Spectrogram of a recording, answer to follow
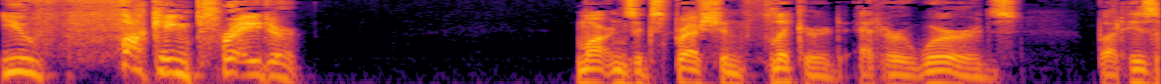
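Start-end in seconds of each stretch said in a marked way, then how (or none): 0.0-1.5 slow, high cry of betrayal; anguished accusation. A narrator's reading. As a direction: spit it out through the pain. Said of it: "her voice overflowing with pain".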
